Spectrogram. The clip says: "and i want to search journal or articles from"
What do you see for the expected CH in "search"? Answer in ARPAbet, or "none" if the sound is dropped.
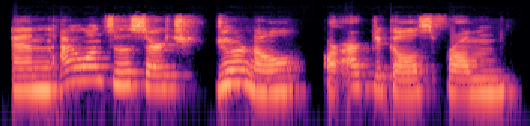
CH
